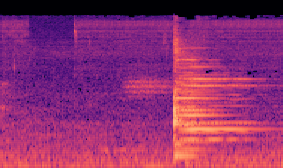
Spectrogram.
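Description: A metal spoon strikes a stainless steel mixing bowl once, about one and a half seconds in, and the bowl rings briefly as the sound fades.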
